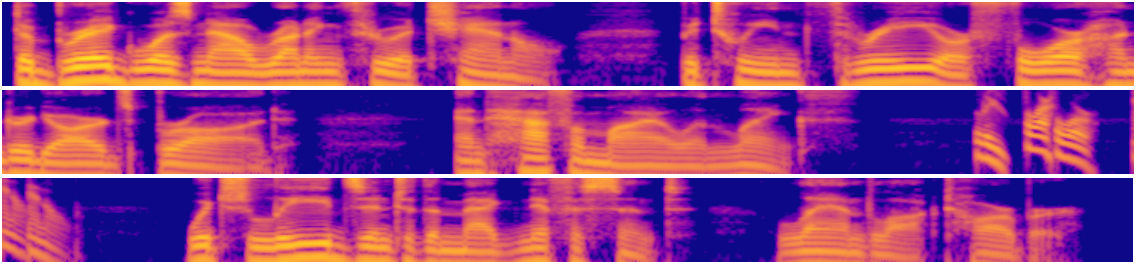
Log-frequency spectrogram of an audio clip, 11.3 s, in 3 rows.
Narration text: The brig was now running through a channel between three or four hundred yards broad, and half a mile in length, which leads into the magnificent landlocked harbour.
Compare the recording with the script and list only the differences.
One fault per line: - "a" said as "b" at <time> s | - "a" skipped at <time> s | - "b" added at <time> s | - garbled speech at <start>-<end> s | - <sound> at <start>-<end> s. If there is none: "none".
- chirp at 7.0-7.8 s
